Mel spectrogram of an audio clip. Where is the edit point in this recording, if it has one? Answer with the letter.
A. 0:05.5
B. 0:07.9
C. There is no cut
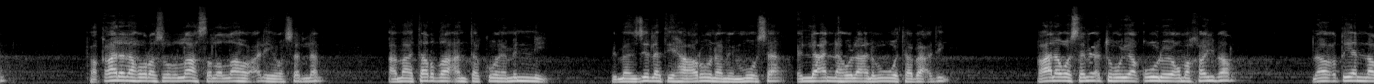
B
